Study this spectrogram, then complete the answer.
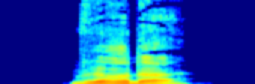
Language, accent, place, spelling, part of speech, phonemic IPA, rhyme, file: German, Germany, Berlin, Würde, noun, /ˈvʏrdə/, -ə, De-Würde.ogg
- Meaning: dignity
